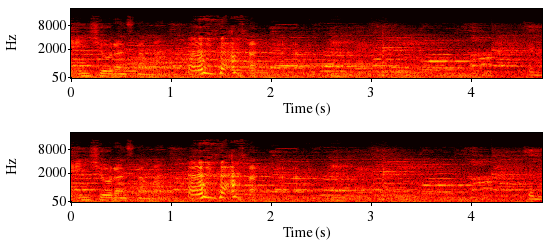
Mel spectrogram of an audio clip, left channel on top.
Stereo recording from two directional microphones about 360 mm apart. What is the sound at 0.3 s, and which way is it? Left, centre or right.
Speech, centre.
